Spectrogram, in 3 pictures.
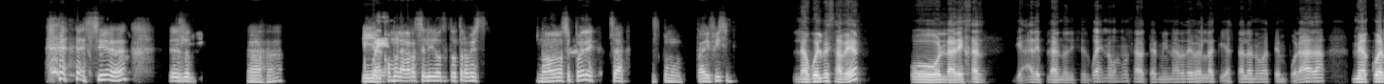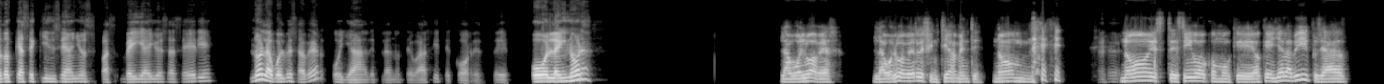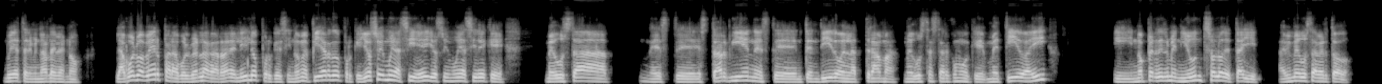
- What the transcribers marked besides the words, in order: laugh; chuckle; tapping; chuckle
- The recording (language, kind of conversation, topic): Spanish, podcast, ¿Cómo eliges qué ver en plataformas de streaming?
